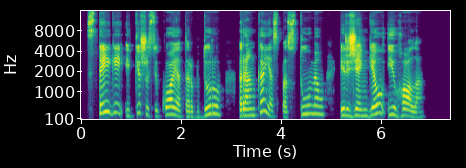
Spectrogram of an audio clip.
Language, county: Lithuanian, Utena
